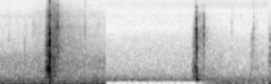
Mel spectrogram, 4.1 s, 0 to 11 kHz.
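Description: An 8-iron striking a golf ball off the tee: one sharp, crisp crack under a second in. A second, smaller click follows about two seconds later.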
